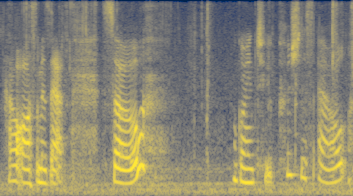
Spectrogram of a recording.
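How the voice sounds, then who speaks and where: Female homeschool vlogger, middle-aged, slightly high voice, casual and upbeat; home recording with faint noise. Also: expressive, slow, vocal fry. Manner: chatty, upbeat, enthusiastic. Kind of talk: casual unboxing narration. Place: indoor room at home.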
